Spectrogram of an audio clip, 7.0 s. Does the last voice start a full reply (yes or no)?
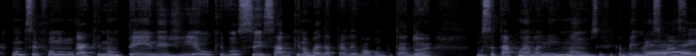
yes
